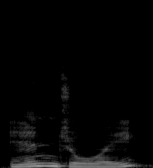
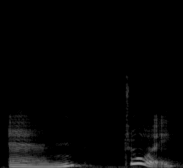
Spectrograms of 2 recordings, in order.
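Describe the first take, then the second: First: The word is said smoothly in one go. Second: The word is split into two separate syllables. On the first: "read these a little bit smoother" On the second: "we have a two-syllable word"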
